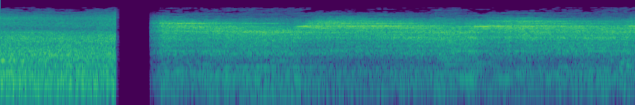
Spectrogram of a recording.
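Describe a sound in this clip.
Factory machinery hums steadily in a large echoing hall.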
